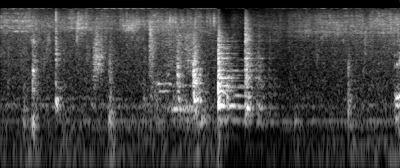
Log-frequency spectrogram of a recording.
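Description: Metal cookware clinking and clanking as the aluminum steam-canner lid is handled and set aside after processing: a few light clicks, then a louder ringing clank about two seconds in.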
